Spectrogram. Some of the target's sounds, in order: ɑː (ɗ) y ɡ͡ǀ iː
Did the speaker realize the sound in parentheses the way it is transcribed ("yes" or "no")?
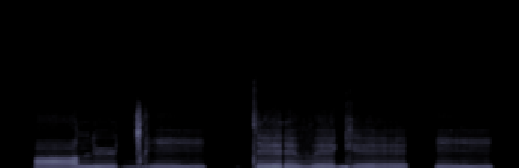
no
